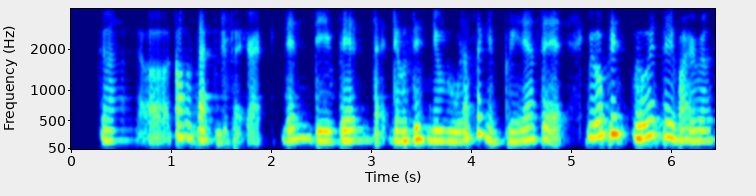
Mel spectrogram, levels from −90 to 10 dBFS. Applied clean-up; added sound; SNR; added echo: neural mask model DeepFilterNet 3.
